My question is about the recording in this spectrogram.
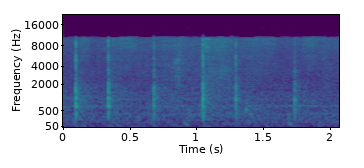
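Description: Writing on a lecture board: a quick run of short, sharp taps and scratches, about three a second.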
